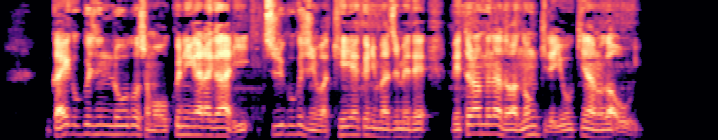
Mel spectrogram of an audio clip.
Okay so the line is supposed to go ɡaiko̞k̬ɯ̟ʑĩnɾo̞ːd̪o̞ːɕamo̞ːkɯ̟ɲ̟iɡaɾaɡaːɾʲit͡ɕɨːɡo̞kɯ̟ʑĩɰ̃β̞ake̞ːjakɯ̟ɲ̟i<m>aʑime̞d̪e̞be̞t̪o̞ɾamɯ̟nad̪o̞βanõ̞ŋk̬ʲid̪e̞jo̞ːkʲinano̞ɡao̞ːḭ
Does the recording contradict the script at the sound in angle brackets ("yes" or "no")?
no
